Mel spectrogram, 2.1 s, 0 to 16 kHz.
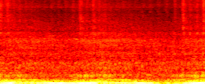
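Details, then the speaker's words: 1998 Honda CR-V, about 272,000 miles, head gasket, water pump and alternator previously replaced, check engine light blinking: deep, lumpy idle that surges and sags as if running on three cylinders, wanting to die; owner unsure, fears spun bearing; misfire. "sounds like it's only like firing on the three piston or it sounds like it's missing on one of them and then it wants to die"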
